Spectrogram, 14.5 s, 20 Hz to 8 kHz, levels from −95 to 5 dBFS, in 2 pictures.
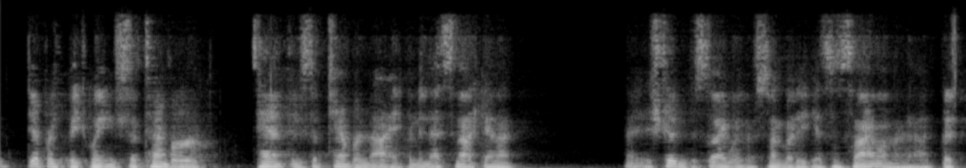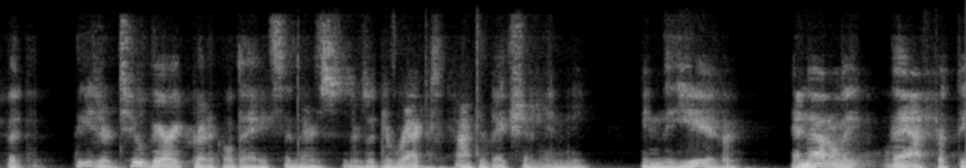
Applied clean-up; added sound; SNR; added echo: neural mask model DeepFilterNet 3.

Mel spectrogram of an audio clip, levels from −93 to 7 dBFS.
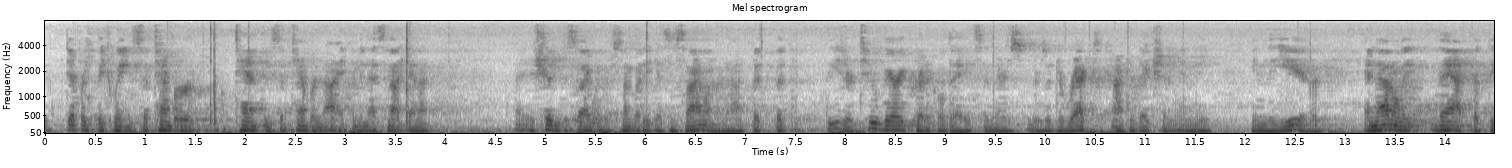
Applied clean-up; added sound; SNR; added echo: none; Fire; 12 dB; reverberation time 2.7 s.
